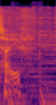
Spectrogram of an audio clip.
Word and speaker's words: Typh: potential dynamo coming from Pickwoman here from Typh or Tiff. Likely Typh is my guess, but oh yeah, you're right. Got the yeah, it's pronounced Typh.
